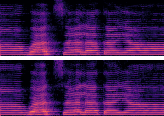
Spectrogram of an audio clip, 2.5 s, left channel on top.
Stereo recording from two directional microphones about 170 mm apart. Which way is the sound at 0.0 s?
35° right (ahead or behind).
